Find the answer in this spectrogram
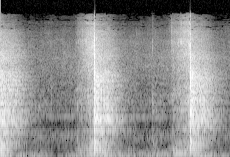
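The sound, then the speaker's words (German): Two sharp knife chops through white cabbage being cut into thin slices, each preceded by a soft swishing cut, evenly spaced about a second apart with no talk. “Dann die zweite Hälfte des Weißkohls klein schneiden. Dünne Scheiben.”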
